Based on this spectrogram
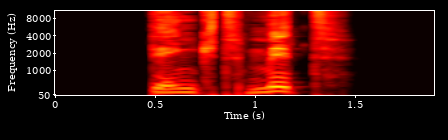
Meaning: inflection of mitdenken: 1. third-person singular present 2. second-person plural present 3. plural imperative
- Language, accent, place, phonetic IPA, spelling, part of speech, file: German, Germany, Berlin, [ˌdɛŋkt ˈmɪt], denkt mit, verb, De-denkt mit.ogg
